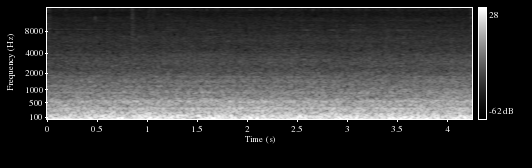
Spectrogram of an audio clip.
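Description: Cab interior of a semi-truck at highway speed: steady low drone of the engine and road noise.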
